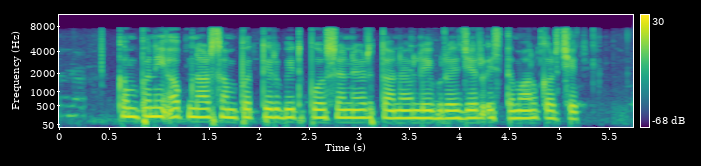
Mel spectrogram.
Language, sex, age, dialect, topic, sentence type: Magahi, female, 18-24, Northeastern/Surjapuri, banking, statement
